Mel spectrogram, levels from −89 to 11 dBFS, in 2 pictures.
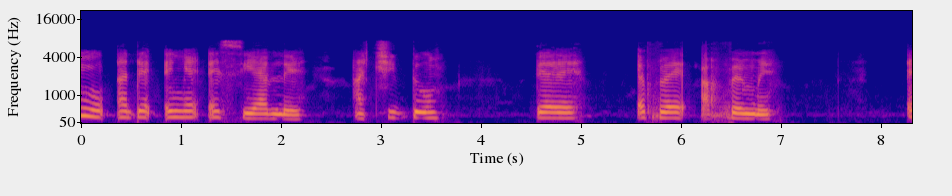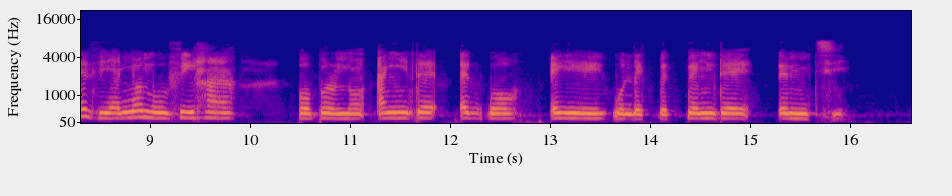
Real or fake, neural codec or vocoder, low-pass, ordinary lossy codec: fake; codec, 16 kHz, 2 kbps, FreqCodec, larger model; 7.2 kHz; MP3, 48 kbps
